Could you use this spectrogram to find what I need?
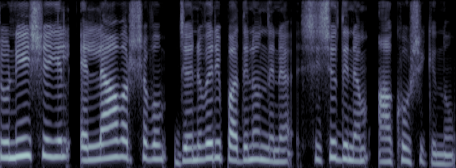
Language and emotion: Malayalam, neutral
